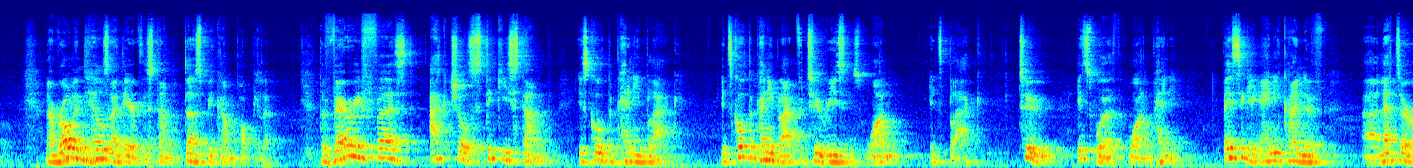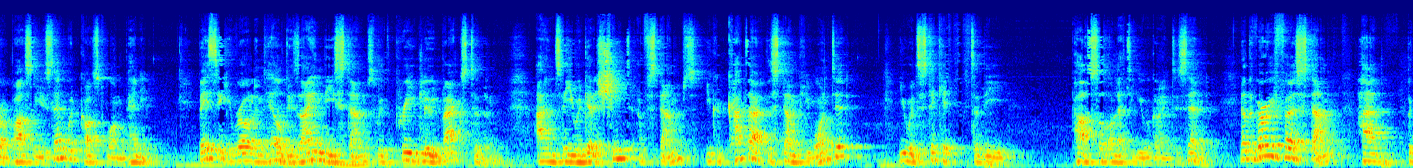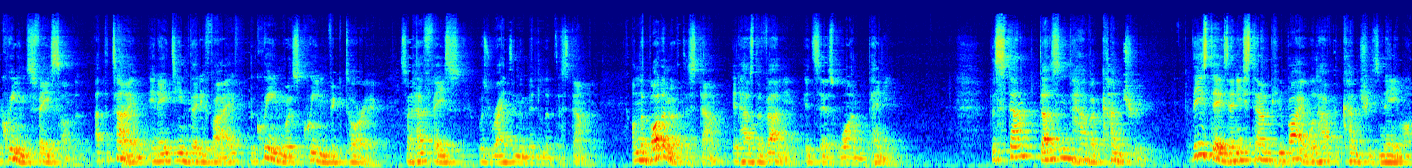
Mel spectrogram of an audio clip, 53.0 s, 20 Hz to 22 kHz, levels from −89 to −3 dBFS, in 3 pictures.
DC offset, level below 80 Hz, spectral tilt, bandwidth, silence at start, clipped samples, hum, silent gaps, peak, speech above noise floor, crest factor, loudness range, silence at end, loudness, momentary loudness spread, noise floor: under 0.1%; -50 dBFS; -5.5 dB/octave; 16.5 kHz; 0 s; under 0.1%; none; none; -2 dBFS; 29 dB; 24 dB; 5 LU; 0 s; -26 LUFS; 13 LU; -54 dBFS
